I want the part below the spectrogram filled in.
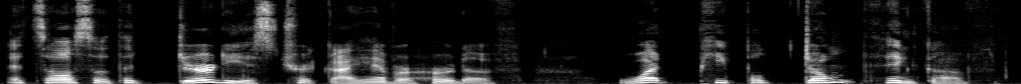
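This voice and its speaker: A woman voicing a wise, kindly female spider with a sweet, measured and brisk way of speaking, a bit higher than her own voice. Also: expressive, no echo. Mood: firm. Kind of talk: storybook reading.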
